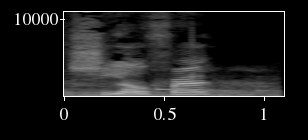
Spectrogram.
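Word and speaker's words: Síofra: So for Irish Celtic folklore, it's either pronounced Sciofra or Changeling, which Sciofra just translates to Changeling in their language, okay?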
